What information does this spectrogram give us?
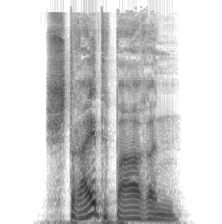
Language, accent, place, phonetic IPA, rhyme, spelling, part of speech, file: German, Germany, Berlin, [ˈʃtʁaɪ̯tbaːʁən], -aɪ̯tbaːʁən, streitbaren, adjective, De-streitbaren.ogg
- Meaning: inflection of streitbar: 1. strong genitive masculine/neuter singular 2. weak/mixed genitive/dative all-gender singular 3. strong/weak/mixed accusative masculine singular 4. strong dative plural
